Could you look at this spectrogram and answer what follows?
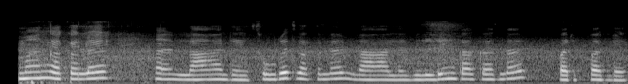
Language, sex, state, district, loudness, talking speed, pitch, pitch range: Hindi, female, Rajasthan, Bikaner, -16 LUFS, 145 wpm, 240 Hz, 220-265 Hz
